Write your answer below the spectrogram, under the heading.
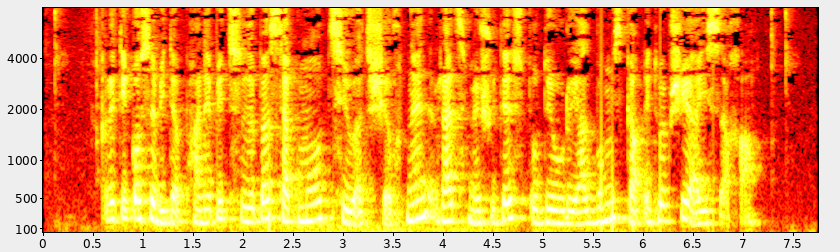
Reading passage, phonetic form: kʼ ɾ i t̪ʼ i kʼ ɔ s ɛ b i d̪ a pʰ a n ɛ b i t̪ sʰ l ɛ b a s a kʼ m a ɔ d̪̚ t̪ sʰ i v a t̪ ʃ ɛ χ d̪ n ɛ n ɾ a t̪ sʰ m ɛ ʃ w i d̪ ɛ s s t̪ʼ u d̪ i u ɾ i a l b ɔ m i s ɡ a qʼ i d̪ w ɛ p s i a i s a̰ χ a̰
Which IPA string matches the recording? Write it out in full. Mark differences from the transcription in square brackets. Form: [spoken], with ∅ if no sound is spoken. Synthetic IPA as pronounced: kʼ ɾ i t̪ʼ i kʼ ɔ s ɛ b i d̪ a pʰ a n ɛ b i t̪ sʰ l ɛ b a s a kʼ m a ɔ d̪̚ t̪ sʰ i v a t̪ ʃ ɛ χ d̪ n ɛ n ɾ a t̪ sʰ m ɛ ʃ w i d̪ ɛ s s t̪ʼ u d̪ i u ɾ i a l b ɔ m i s ɡ a qʼ i d̪ w ɛ p [ʃ] i a i s a̰ χ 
